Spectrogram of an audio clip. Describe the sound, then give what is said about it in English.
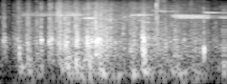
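Horse hooves clip-clop in a steady, rhythmic patter as a rider arrives on horseback. The hoof beats are fairly quiet and there is no talk. “A man arrives on horseback.”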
